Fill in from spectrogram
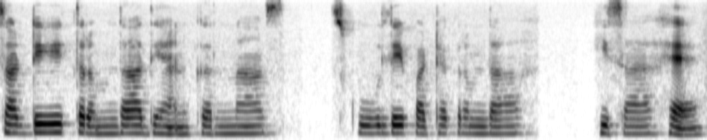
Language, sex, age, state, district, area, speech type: Punjabi, female, 30-45, Punjab, Tarn Taran, rural, spontaneous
